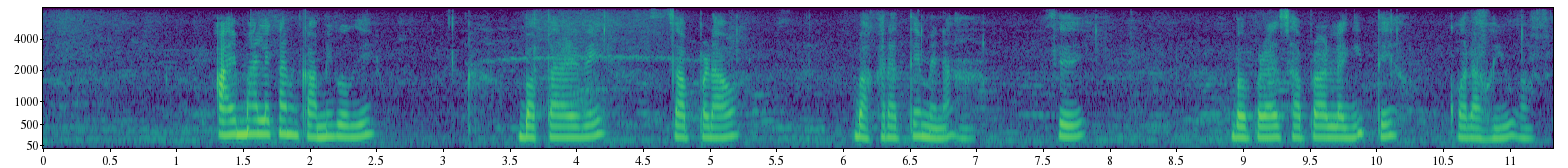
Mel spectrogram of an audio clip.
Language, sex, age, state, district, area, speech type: Santali, female, 18-30, West Bengal, Jhargram, rural, spontaneous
